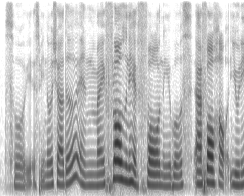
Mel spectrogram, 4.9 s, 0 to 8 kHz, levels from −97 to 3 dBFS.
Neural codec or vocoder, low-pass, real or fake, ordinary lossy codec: codec, 16 kHz, 8 kbps, FunCodec, trained on Chinese and English, 25 frames a second; none; fake; none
